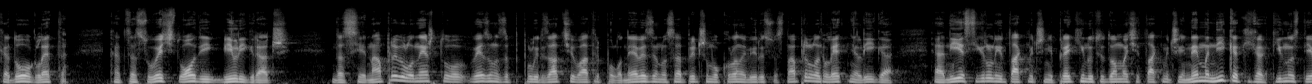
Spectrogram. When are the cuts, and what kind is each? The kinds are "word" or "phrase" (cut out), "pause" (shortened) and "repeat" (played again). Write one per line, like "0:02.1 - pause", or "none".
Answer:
0:08.2 - word
0:10.1 - word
